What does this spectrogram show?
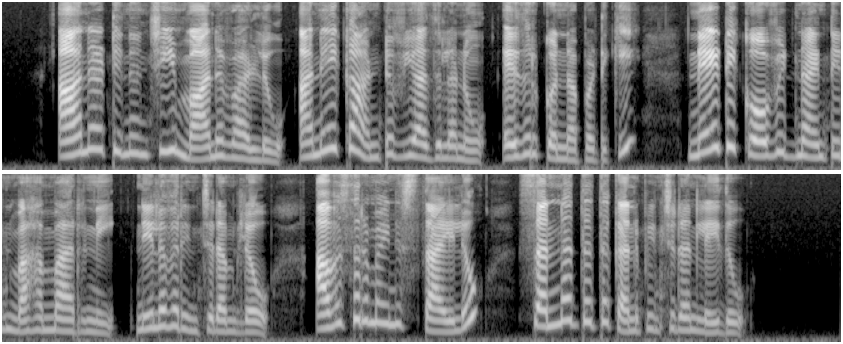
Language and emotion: Telugu, neutral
